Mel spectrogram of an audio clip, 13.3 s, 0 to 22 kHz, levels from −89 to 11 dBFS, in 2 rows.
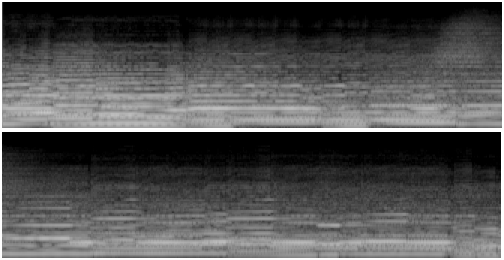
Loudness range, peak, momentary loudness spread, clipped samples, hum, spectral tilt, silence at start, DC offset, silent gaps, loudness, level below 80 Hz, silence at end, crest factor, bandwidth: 6 LU; -6 dBFS; 9 LU; under 0.1%; none; -7.5 dB/octave; 0 s; under 0.1%; none; -21 LUFS; -38 dBFS; 0 s; 16 dB; 12 kHz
